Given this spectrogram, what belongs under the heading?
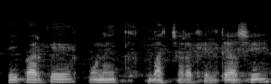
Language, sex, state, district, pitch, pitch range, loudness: Bengali, male, West Bengal, Jhargram, 110 Hz, 105-115 Hz, -29 LUFS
